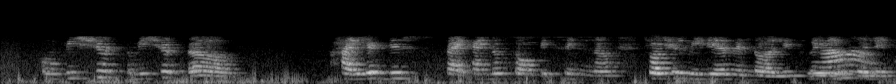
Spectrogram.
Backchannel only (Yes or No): No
